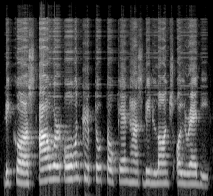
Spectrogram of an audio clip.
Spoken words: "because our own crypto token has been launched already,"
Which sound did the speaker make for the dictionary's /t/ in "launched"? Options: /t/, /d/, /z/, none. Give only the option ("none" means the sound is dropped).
/t/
